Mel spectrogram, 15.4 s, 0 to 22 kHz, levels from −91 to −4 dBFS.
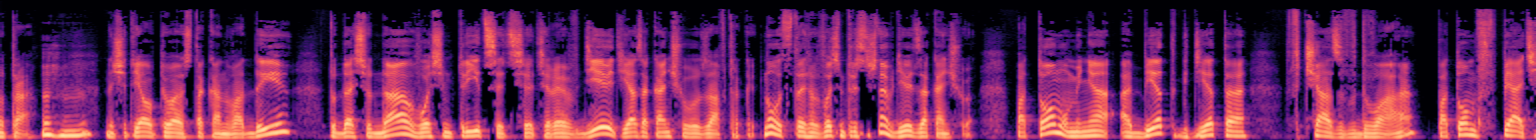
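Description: No technical faults can be heard anywhere in the speech. Nothing at any point in the audio calls for comment.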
